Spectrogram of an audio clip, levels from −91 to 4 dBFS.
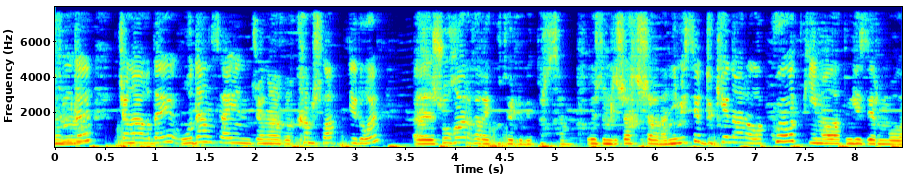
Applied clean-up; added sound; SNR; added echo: classical method WPE with log-MMSE.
